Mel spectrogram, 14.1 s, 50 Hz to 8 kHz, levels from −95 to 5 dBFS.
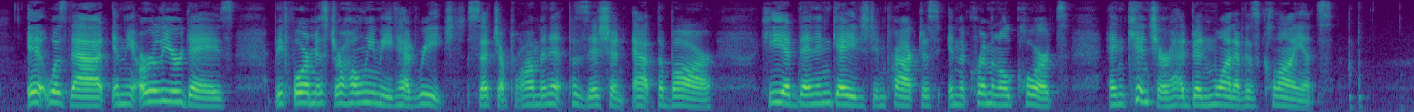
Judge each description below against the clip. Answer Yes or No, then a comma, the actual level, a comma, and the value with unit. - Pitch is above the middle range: Yes, high, 195 Hz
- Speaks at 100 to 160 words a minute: Yes, average, 155 wpm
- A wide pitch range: No, average, 3.3 semitones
